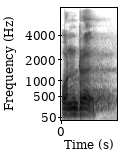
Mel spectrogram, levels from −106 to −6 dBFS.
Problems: none marked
